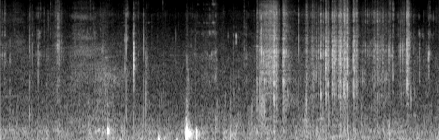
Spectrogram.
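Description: Close-up chewing and mouth clicks of a person eating rice and fish curry by hand, with fingers working the food on a steel plate. There is a single sharp thump a little under three seconds in, and a rustling hiss from about four to five and a half seconds in.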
